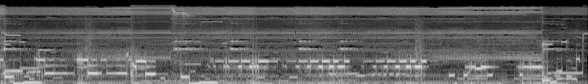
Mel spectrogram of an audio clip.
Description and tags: firstly i've created a few selfmade patcheswith a couple of free virtual analog vsti (synth1 and crystal, mostly)to produce some classic analog computing sounds then i processed all with some cool digital fx (like cyclotron, heizenbox, transverb, etc.)the result is a sort of "clash" between analog and digital computing sounds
